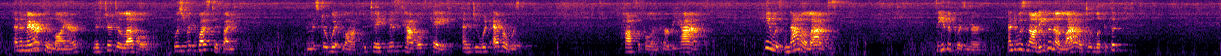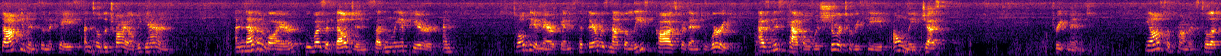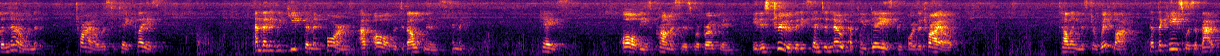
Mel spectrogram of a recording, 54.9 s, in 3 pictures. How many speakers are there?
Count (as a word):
one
